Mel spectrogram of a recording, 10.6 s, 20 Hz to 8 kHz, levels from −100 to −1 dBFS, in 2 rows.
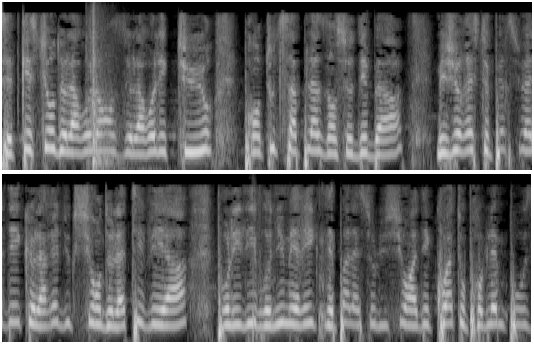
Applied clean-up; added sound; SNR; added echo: none; Slam / Microwave oven; 11 dB; none.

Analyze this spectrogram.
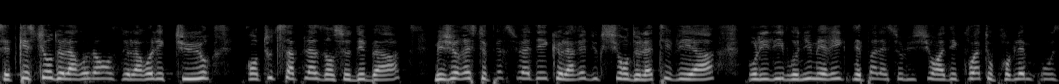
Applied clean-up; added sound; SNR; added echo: neural mask model DeepFilterNet 3.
